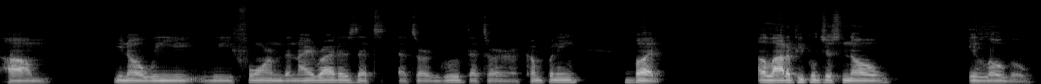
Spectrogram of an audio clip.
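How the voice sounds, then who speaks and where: Deep-voiced and a little mellow, this podcast co-host speaks in a level tone and takes his time. In the casual chat he hesitates often, fills gaps with ums, and occasionally drifts into Spanish.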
